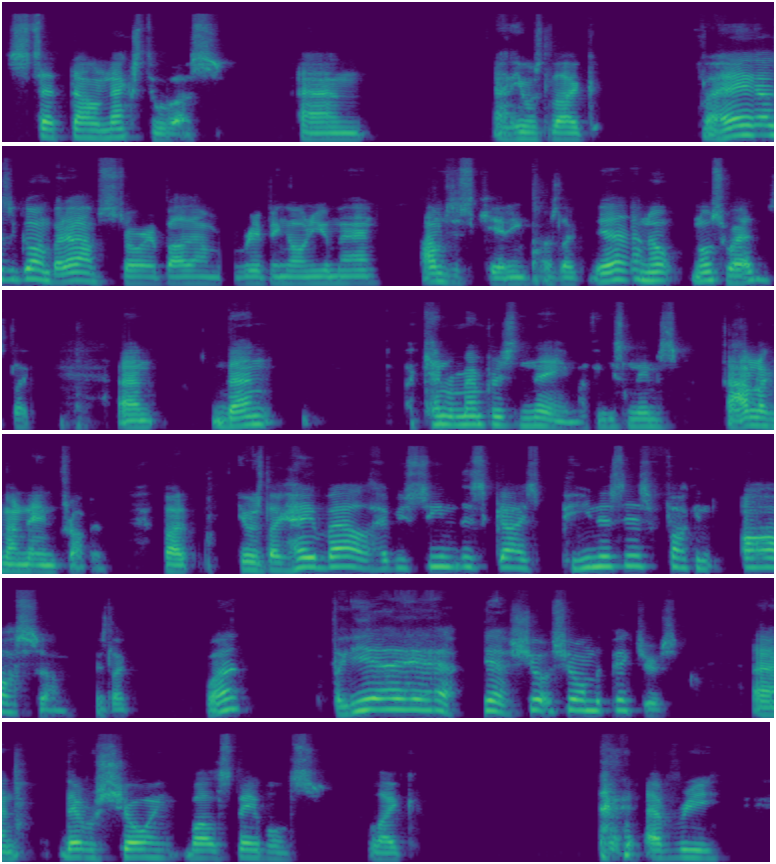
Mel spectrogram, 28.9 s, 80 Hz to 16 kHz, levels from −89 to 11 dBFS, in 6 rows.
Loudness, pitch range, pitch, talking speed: -24 LUFS, 145-220 Hz, 175 Hz, 185 wpm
